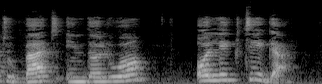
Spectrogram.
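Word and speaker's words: olik tiga: bat in the luau oleg tiga oleg tiga oleg tiga refers to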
